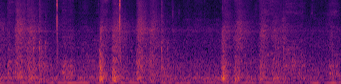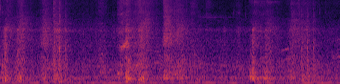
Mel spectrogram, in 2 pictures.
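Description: Train running along the rails, heard from on board: a steady low rumble with irregular wheel clacks and knocks.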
